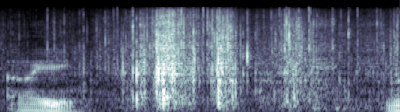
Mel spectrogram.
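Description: Paper padded mailer crinkling and rustling as it is handled and pulled open by hand.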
